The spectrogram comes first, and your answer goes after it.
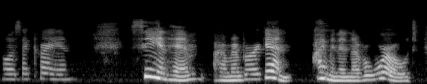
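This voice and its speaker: A woman's voice: a little high, lively intonation, normal speed, highs cut off, lightly acted. A woman voicing an anxious, introspective fourteen-year-old girl in a visual novel, with a hesitant, musing manner. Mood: troubled, musing. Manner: hesitant, musing inner monologue. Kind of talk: visual novel read-aloud.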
